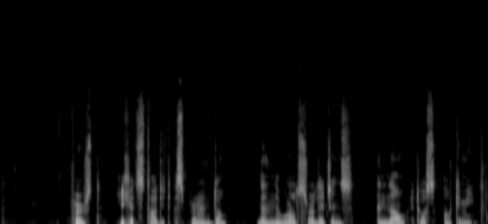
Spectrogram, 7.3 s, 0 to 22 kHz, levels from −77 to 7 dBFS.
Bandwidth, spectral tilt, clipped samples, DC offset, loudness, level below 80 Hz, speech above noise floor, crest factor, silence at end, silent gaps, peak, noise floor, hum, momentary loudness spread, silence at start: 12.5 kHz; -5 dB/octave; under 0.1%; under 0.1%; -31 LUFS; -56 dBFS; 41 dB; 26 dB; 0.1 s; none; -6 dBFS; -71 dBFS; none; 11 LU; 1.05 s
